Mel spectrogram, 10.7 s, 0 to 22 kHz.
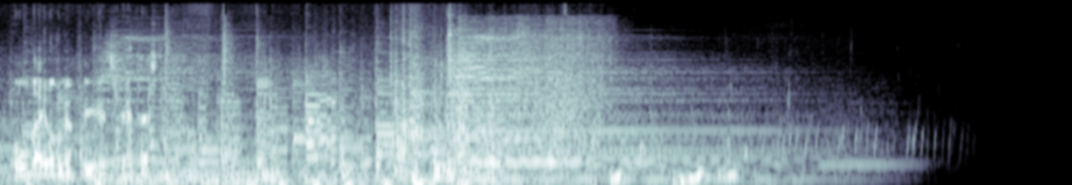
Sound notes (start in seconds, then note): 2.7 water splashing; 3.8 upbeat instrumental music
